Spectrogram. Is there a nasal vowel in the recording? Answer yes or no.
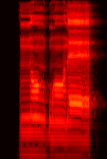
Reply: yes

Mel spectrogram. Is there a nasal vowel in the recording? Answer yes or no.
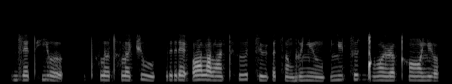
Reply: yes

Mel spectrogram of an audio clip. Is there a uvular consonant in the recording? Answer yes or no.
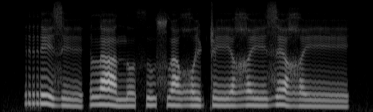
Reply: yes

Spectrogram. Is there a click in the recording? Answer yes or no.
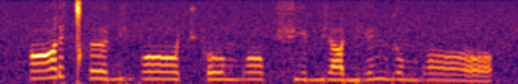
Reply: yes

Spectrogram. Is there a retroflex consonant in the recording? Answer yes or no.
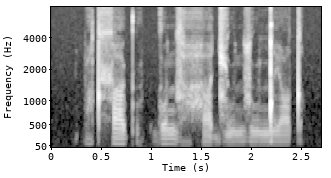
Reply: no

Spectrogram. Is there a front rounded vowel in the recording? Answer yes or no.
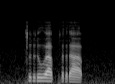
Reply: no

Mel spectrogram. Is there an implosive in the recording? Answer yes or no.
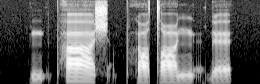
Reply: yes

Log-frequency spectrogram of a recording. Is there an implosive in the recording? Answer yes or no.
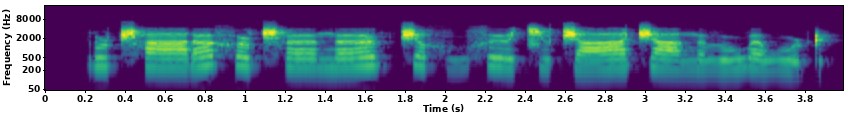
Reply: no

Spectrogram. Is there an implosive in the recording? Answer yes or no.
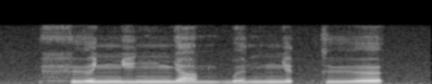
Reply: yes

